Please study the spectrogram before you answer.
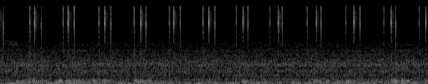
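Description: A clear quartz crystal is tapped steadily throughout, producing quick, light, bright clicking taps that fall in rapid pairs about every third of a second. Each tap is short and dry with almost no ring, over a faint low background hum.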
